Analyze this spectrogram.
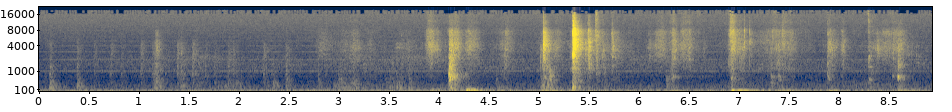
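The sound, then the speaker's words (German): Several sharp knocks on a door, in two or three loose clusters, loud over a steady low rumbling background, with no talking. “Hey, wer ist da? Klopfen, was willst du?”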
